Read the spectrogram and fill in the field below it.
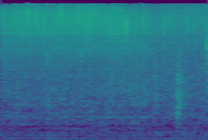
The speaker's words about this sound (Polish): Już słychać, jak tam cebula zaczyna się przypiekać, więc myślę, że to jest odpowiednia pora, żeby ją zdjąć z ognia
